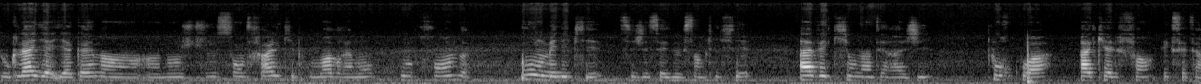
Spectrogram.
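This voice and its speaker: A woman with a fairly low pitch speaks in a flat monotone at a fairly slow pace, leaving long, frequent pauses, her loudness swinging widely, with audible room echo and noticeable background noise. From Paris, France. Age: 20s. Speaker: humanitarian worker. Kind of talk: interview. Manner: hesitant.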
